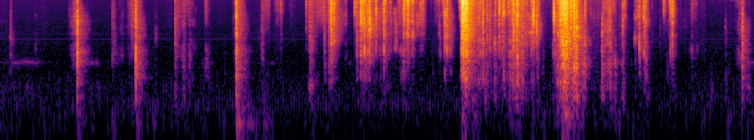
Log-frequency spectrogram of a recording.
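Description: Trading cards rustle and flick as they are handled and shuffled.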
